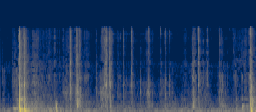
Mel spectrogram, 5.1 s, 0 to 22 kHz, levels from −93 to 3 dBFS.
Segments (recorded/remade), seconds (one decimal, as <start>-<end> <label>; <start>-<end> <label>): 0.0-2.1 recorded; 2.1-3.5 remade; 3.5-5.1 recorded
